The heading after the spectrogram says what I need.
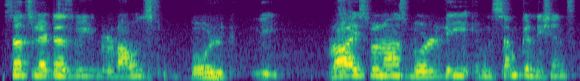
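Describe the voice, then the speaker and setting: A man's voice: high-pitched, fairly even intonation, a little slow, fairly bright tone, slight background noise, rough recording. A man teaching the Arabic alphabet, saying each letter name twice and explaining patiently how it is pronounced. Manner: spells out letter names one by one, repeating each twice. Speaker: Quran reading teacher. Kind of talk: slow pronunciation lesson.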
